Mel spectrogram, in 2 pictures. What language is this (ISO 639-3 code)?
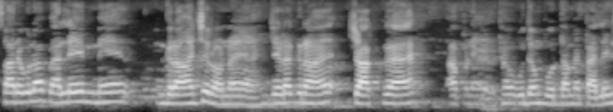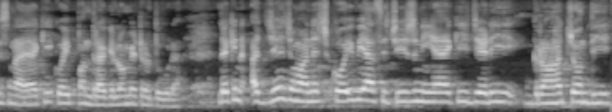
doi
